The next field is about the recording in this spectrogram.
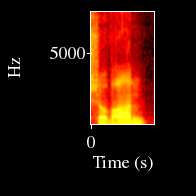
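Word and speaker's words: Siobhan: Now, I have played these before, but it's been so so long that the most I remember from this is Sioban is pronounced chauvin.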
